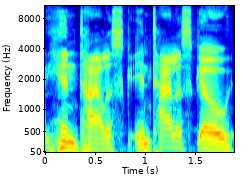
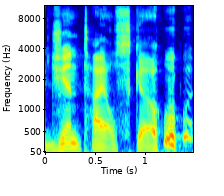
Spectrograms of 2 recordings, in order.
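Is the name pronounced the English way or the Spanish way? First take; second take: Spanish; English. First: The name is pronounced the Spanish way. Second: The name is pronounced the English way.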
